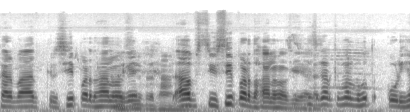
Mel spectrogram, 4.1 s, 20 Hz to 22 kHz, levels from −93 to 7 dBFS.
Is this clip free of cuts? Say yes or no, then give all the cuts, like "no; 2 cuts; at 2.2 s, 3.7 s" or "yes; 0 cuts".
no; 1 cut; at 3.0 s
